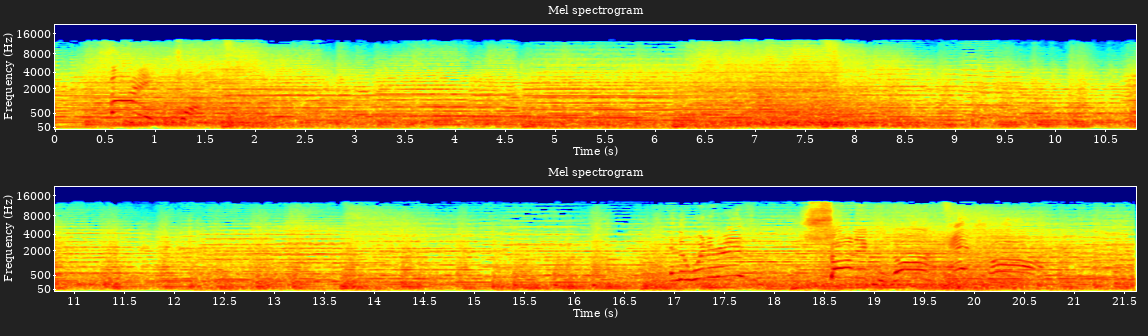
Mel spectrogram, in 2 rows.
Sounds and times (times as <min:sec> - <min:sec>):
Music: 0:00.0 - 0:21.6
Speech: 0:00.5 - 0:01.6, 0:17.0 - 0:20.8.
